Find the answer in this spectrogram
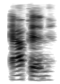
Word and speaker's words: apiin: And because of that, they share a very similar volatile oil called APIIN, apin. Let's say that that's how it's spelled.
